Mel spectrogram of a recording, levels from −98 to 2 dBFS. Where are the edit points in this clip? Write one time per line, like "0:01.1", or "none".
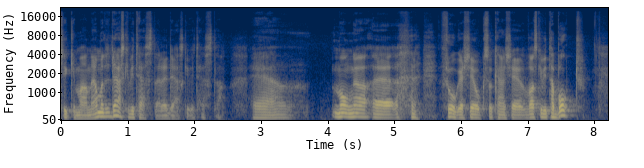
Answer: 0:02.8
